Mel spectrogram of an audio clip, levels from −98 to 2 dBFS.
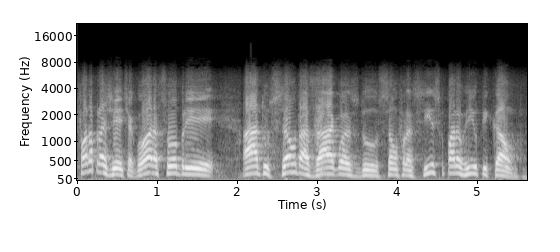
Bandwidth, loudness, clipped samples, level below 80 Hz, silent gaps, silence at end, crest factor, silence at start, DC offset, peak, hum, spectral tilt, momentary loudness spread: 6.6 kHz; -11 LUFS; under 0.1%; -42 dBFS; none; 0 s; 10 dB; 0 s; 0.7%; 0 dBFS; none; -8.5 dB/octave; 5 LU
